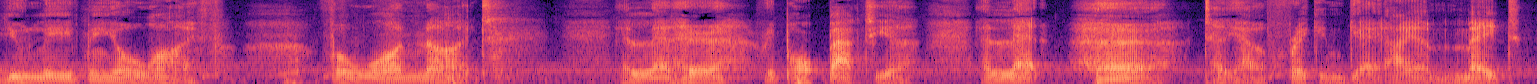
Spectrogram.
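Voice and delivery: low, soft, drawn-out mock kindness; very kindly. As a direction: lay out the offer slowly and calmly. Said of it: "I tell him very kindly".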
